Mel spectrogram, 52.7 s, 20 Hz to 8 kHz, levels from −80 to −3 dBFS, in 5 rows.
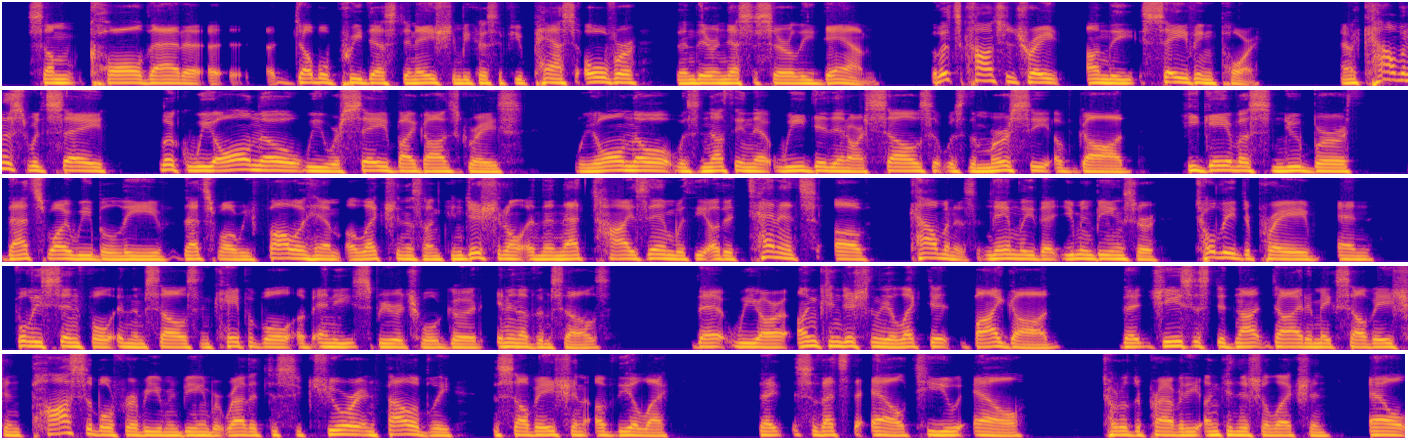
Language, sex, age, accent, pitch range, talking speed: English, male, 50-69, American, 120-140 Hz, 165 wpm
